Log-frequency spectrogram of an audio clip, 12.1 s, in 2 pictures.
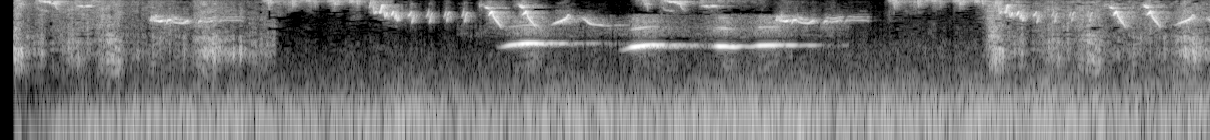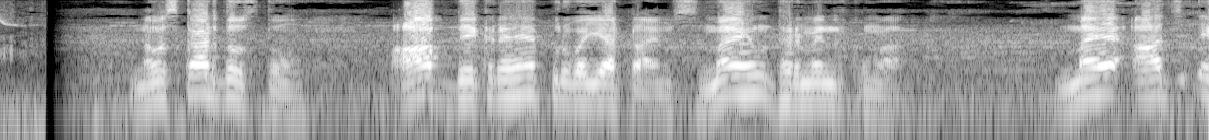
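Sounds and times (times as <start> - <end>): small birds chirping: 0.1 - 7.0
whistled bird notes: 0.2 - 6.2
steady low rumble: 0.8 - 6.3.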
